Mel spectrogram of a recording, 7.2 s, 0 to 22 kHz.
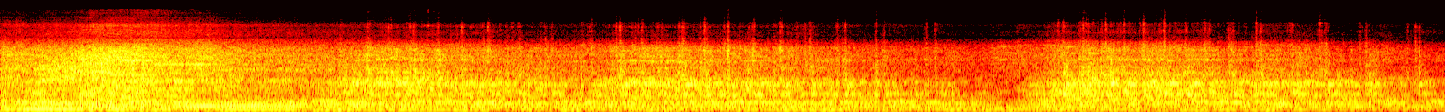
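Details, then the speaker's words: Honda Vario 125 scooter with rear wheel spinning: harsh gravelly rumble with rapid rattly pulsing from the CVT; worn CVT pulley bearings (front pulley or clutch bearing suspected), before disassembly. "Jadi untuk CCTV yang kasar sekali ini kerusakan ada di apa ini, di laker puli, di kaca puli ya. Jadi kalau untuk jalan itu kasar sekali, suaranya sangat berisik di CCTV-nya."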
